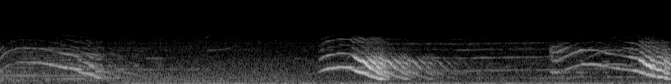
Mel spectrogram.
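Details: Singing whale giving three bursts of sliding, harmonic cries. Each starts high and swoops steeply downward over about a second, with a fainter held tone running between them.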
